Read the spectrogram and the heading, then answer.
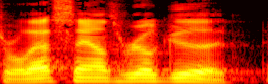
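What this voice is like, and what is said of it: Put-on Tennessee Southern accent. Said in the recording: “That's my Tennessee accent”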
